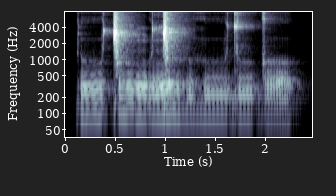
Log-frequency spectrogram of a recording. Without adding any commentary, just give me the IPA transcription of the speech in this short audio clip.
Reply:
ɾuːǀuː ŋuŋ͡ǀuɦu ɦuːduː ɡo

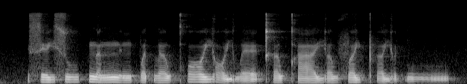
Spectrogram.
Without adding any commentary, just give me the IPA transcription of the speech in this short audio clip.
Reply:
se˨jsuː˨˥p̚n̪ɐ˨˥n n̪ɪ˨ŋ pɐ˨t̚lɐ˨˥wkʰɔː˥j ɔː˨˩jwɛː˨˩ kʰɐ˧wkʰaː˨˧jɐ˧wfɐ˥j pʰɐ˨jɵ˨t̚wuː˨˩

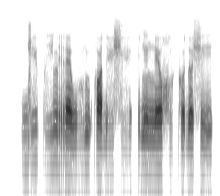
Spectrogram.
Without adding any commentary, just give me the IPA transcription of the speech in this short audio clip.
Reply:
ɡʲe̤ pi̤lʲ rɛwo̤m qʷeɗe̤ʃe̤ | ɗĩne χʷe̤kʊɗɤʃi

